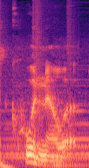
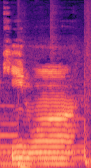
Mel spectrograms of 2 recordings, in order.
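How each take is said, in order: First: The word is pronounced the way it is spelled. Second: The word is pronounced differently from its spelling. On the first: The speaker does not know the usual pronunciation. The speaker calls it wrong. "not even realizing that it's wrong" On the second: The speaker knows the usual pronunciation. The speaker calls it right. "it doesn't necessarily look the same"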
